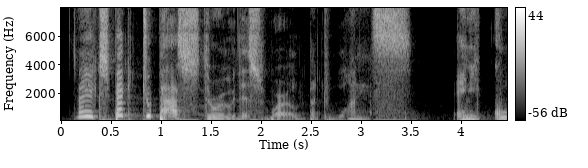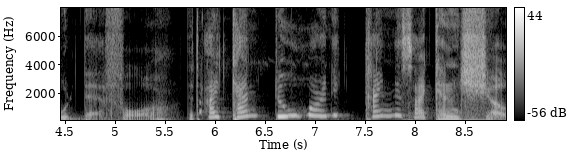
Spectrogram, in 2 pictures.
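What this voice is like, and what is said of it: Dracula-style Transylvanian vampire voice. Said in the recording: “easy, Dracula. I didn't say do it in a Transylvanian bloodsucker voice.”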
